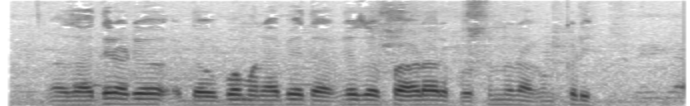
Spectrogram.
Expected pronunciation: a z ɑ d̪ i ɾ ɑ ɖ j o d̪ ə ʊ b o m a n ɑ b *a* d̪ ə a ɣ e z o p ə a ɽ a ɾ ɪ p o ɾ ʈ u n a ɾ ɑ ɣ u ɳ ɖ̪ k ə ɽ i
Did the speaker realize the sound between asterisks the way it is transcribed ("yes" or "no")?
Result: no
